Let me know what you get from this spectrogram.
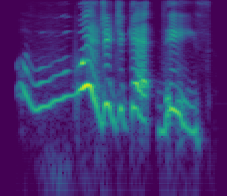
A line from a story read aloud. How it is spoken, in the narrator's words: barked stepmother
